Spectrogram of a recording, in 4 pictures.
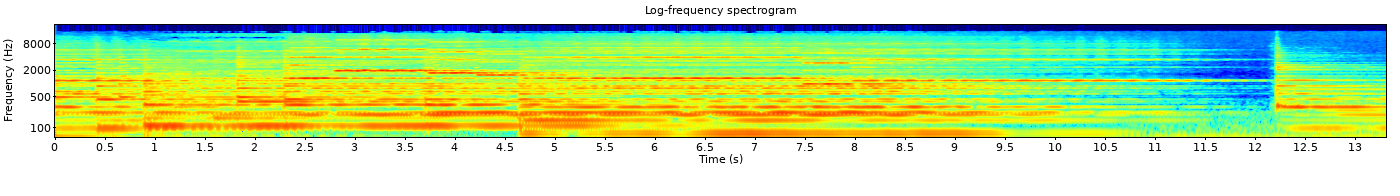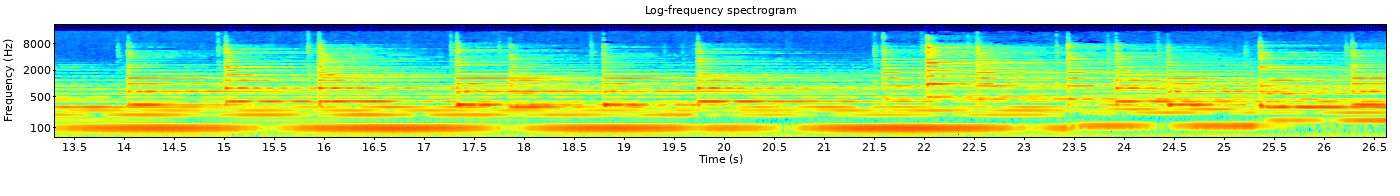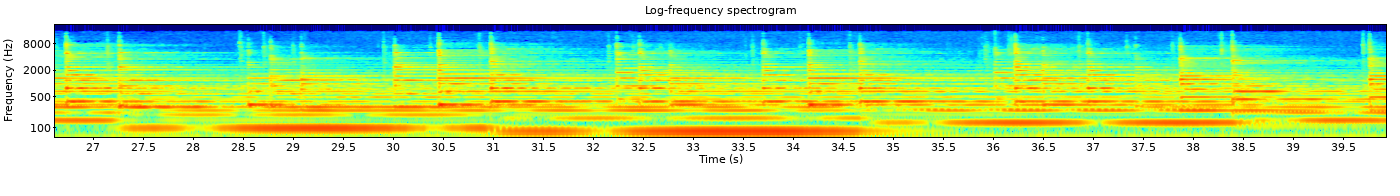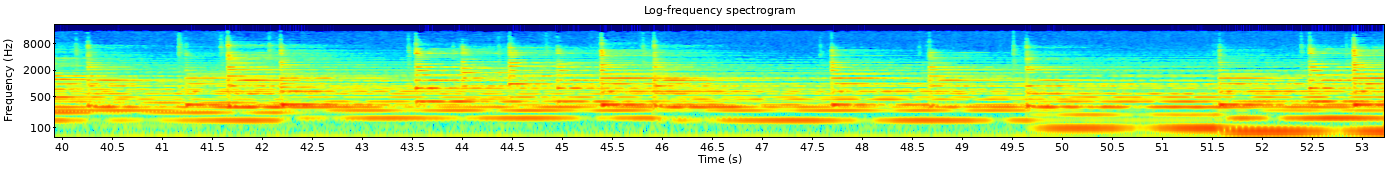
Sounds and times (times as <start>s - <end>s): Music: 0.0s - 53.2s.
